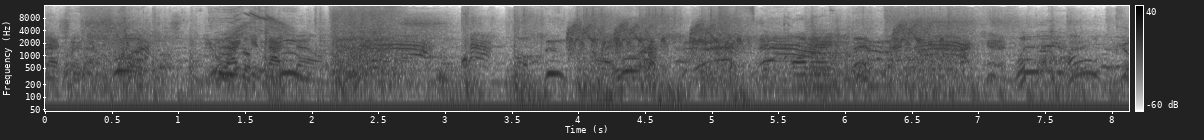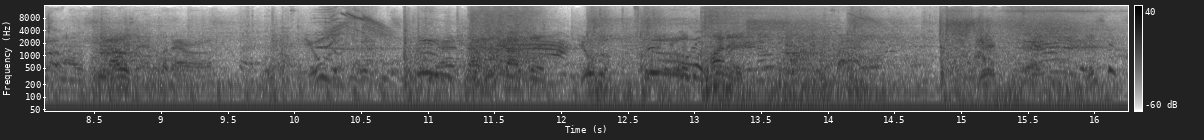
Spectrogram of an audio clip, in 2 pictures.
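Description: Punches and kicks land with sharp thuds and smacks.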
